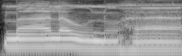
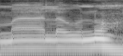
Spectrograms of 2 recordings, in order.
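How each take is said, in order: First: The word ends with a final a vowel. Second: The word ends on a bare h consonant. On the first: The speaker calls it right. "दोनों कंडीशंस में आपको हा ही पढ़ना है" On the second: The speaker calls it wrong. "आपको मालूनुह नहीं पढ़ना है"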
